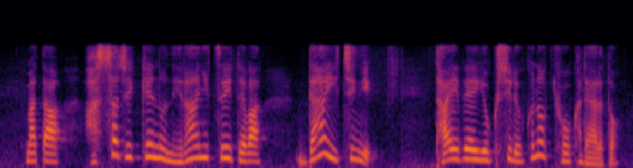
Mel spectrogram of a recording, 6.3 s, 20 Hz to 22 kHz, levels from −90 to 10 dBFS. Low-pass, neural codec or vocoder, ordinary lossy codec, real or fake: 7.2 kHz; codec, 16 kHz, 1 kbps, X-Codec, HuBERT features, trained on LibriSpeech; none; fake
